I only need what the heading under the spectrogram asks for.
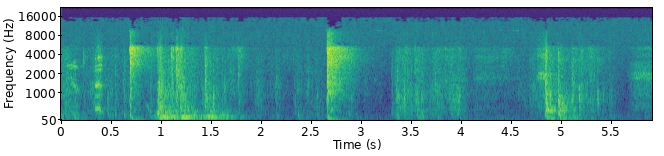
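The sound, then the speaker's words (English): Three heavy, dull punches land on a robbery suspect's body as a police officer subdues him during an arrest, a couple of seconds apart, each a sharp thump with a short rumbling tail, and a low grunt after the first blow. “I didn't think I hit him that hard.”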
